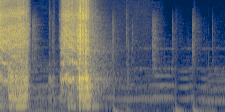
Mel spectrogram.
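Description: Cordless Makita impact driver driving a screw into wood blocking in two short bursts about half a second apart, followed by background music.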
